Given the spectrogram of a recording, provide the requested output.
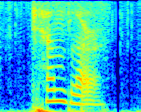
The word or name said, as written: temblor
